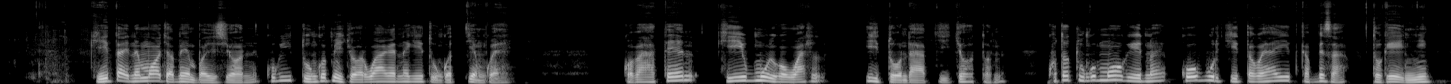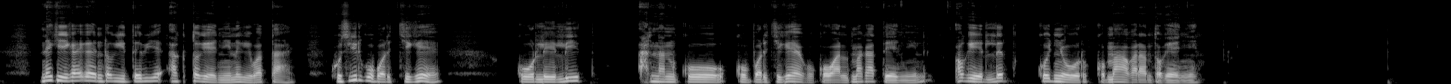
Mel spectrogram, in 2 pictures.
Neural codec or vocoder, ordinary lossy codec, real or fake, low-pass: none; none; real; none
